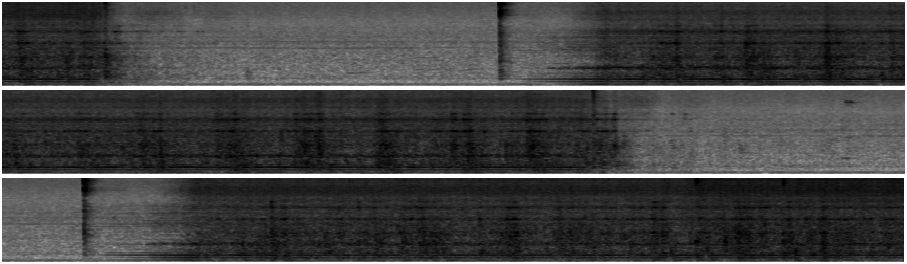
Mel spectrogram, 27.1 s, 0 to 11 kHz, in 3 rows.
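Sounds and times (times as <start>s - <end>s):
washing machine drum humming: 0.0s - 3.0s, 4.5s - 18.1s, 18.7s - 27.0s.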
